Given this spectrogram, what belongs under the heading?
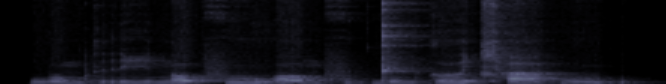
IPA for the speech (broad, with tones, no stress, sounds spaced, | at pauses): w o˨˩ m k r iː˧ n ɔ˦˥ ʔ f uː˦˥ w ɔː˧ m f u˨˩ k̚ d e˩˦ n k ɤː˦˥ t͡ɕʰ aː˩˦ k w u˨˩ ʔ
